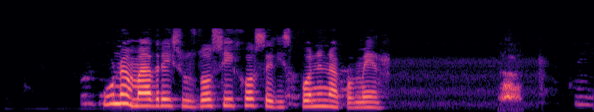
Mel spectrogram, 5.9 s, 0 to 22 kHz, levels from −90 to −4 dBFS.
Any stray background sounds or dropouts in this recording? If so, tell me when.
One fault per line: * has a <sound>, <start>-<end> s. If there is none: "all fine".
* has a bark, 5.0-5.2 s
